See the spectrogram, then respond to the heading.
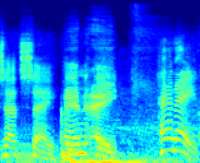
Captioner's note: in Unison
